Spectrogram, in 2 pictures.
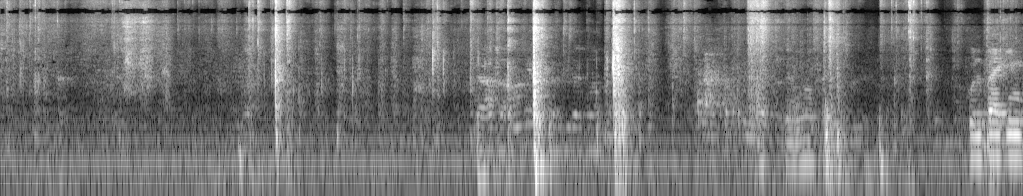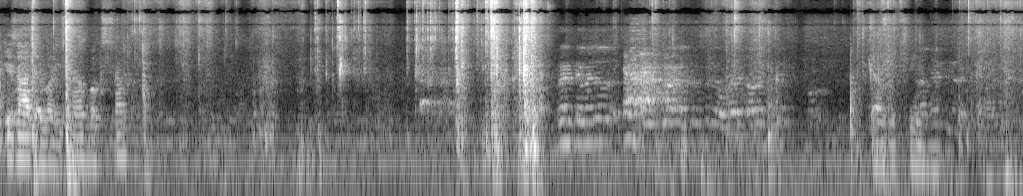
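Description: Packing tape rips as a knife cuts through it.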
